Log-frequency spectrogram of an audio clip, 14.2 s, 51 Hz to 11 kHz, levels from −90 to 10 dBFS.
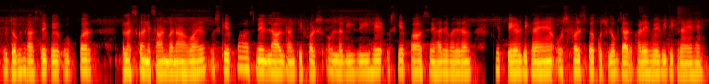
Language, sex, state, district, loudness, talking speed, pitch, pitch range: Hindi, male, Bihar, East Champaran, -26 LUFS, 215 wpm, 110 Hz, 105-115 Hz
